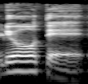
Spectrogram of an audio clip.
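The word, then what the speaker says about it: 料亭: 발음은 료떼, 음독은 태입니다.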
